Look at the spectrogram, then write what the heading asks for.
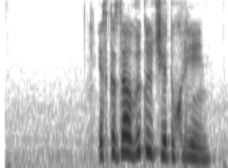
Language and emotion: Russian, angry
